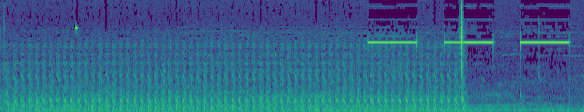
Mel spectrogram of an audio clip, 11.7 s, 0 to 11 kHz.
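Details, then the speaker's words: 2001 VW Passat 3BG 1.9 TDI 96kW 4Motion diesel, died after shaking with revs hunting 600–900 rpm at idle: even starter cranking about seven seconds without catching, then warning chimes; crank no start caused by blown fuel pump fuse. "so let's see it won't start it just won't start I don't know what it is you will see"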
